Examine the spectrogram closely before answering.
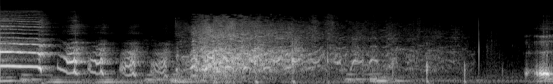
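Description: A man imitating the Joker's laugh: a high held cackle that breaks into shorter laughs, then a breathy stretch that fades out about four seconds in.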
